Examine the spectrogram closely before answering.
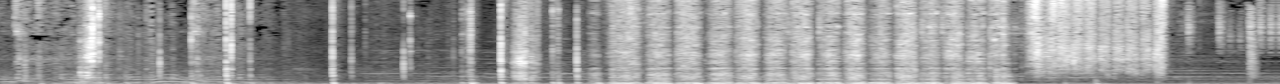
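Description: Farrier's rasp filing the outside of a freshly shod horse's hoof wall on a hoof stand: rapid back-and-forth scraping strokes that start about halfway through and stop shortly before the end, with a few sharp clicks before them.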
